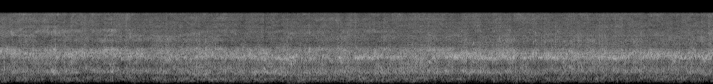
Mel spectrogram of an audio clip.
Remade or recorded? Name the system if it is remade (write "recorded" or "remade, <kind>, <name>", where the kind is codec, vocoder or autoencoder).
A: remade, codec, HILCodec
